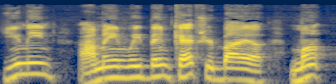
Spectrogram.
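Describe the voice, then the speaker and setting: A man's voice: on the high side, a little slow, a little mellow, muffled recording, lightly acted. A man doing a timid, whiny little dog. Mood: worried. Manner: anxious, whiny.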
